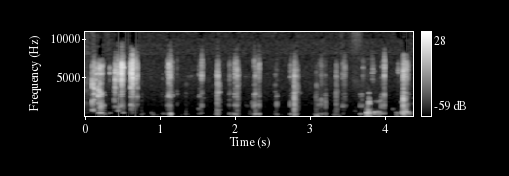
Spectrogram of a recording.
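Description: Crunchy chewing of a Paqui One Chip tortilla chip: a string of short, irregular crackles, several a second.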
